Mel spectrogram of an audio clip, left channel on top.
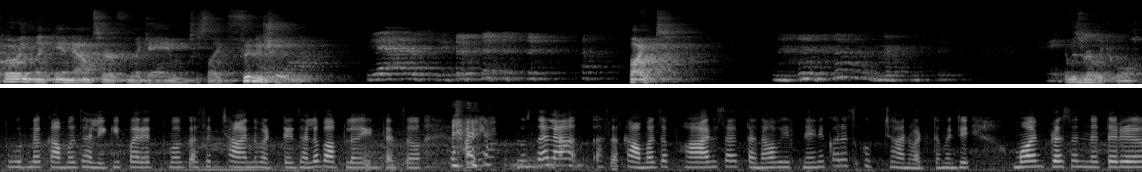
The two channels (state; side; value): different; both; correlation 0.00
